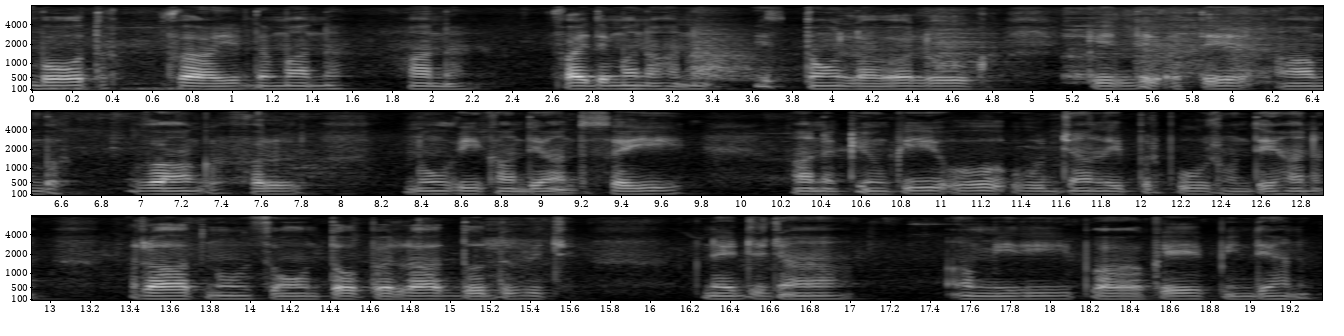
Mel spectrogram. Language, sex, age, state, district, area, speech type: Punjabi, male, 18-30, Punjab, Hoshiarpur, rural, spontaneous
